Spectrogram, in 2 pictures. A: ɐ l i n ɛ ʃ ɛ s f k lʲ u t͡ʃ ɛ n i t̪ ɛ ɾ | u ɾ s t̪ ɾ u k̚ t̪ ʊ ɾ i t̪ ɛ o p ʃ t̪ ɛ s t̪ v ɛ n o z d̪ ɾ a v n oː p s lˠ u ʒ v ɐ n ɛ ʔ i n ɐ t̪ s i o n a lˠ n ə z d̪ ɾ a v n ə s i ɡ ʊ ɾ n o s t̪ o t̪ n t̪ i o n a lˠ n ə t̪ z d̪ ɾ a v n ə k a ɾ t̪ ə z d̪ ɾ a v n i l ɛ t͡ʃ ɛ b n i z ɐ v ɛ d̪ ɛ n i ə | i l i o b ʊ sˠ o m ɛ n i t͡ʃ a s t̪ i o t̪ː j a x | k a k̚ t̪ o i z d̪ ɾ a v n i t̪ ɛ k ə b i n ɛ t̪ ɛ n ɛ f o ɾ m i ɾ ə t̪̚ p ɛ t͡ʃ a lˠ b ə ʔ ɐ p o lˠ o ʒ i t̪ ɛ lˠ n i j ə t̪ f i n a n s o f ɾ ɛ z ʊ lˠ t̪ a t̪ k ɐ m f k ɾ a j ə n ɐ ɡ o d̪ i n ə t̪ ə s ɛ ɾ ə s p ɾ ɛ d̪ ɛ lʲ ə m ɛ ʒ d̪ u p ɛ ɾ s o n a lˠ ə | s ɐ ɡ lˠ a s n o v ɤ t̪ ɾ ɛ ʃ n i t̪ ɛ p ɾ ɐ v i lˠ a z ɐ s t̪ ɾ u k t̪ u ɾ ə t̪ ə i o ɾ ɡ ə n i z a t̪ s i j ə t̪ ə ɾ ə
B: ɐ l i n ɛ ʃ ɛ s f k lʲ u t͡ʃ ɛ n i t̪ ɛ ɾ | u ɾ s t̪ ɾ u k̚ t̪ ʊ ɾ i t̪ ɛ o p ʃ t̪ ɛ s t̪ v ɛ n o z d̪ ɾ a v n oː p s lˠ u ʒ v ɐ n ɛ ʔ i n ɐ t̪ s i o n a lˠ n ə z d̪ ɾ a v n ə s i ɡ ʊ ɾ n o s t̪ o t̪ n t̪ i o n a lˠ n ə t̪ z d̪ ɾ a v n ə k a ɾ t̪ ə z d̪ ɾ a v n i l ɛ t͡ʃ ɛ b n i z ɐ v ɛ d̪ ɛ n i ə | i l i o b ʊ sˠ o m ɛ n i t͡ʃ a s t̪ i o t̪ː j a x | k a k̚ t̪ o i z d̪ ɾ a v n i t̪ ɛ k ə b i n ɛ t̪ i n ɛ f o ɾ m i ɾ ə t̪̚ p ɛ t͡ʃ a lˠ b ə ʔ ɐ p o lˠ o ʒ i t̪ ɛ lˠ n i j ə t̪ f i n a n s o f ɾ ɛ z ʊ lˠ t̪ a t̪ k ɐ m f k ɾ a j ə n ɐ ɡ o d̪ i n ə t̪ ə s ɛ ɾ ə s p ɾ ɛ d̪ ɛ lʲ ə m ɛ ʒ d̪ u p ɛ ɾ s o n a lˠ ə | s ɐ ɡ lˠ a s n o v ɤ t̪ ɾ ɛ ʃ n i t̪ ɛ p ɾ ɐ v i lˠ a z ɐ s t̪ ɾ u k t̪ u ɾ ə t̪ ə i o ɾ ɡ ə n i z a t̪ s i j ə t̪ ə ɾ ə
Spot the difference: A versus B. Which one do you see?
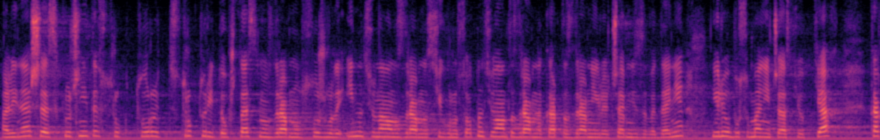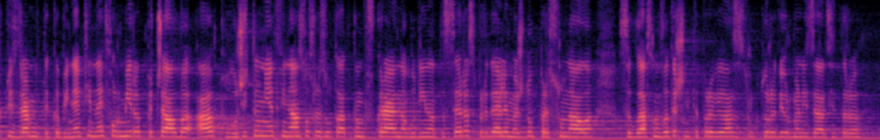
B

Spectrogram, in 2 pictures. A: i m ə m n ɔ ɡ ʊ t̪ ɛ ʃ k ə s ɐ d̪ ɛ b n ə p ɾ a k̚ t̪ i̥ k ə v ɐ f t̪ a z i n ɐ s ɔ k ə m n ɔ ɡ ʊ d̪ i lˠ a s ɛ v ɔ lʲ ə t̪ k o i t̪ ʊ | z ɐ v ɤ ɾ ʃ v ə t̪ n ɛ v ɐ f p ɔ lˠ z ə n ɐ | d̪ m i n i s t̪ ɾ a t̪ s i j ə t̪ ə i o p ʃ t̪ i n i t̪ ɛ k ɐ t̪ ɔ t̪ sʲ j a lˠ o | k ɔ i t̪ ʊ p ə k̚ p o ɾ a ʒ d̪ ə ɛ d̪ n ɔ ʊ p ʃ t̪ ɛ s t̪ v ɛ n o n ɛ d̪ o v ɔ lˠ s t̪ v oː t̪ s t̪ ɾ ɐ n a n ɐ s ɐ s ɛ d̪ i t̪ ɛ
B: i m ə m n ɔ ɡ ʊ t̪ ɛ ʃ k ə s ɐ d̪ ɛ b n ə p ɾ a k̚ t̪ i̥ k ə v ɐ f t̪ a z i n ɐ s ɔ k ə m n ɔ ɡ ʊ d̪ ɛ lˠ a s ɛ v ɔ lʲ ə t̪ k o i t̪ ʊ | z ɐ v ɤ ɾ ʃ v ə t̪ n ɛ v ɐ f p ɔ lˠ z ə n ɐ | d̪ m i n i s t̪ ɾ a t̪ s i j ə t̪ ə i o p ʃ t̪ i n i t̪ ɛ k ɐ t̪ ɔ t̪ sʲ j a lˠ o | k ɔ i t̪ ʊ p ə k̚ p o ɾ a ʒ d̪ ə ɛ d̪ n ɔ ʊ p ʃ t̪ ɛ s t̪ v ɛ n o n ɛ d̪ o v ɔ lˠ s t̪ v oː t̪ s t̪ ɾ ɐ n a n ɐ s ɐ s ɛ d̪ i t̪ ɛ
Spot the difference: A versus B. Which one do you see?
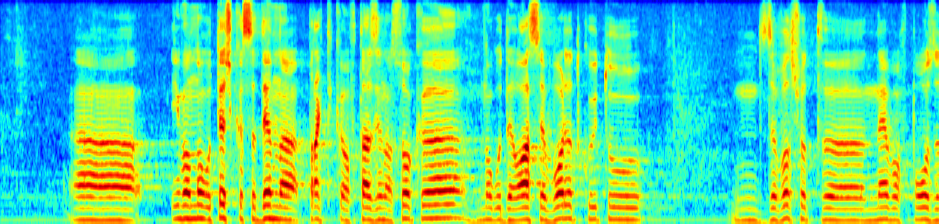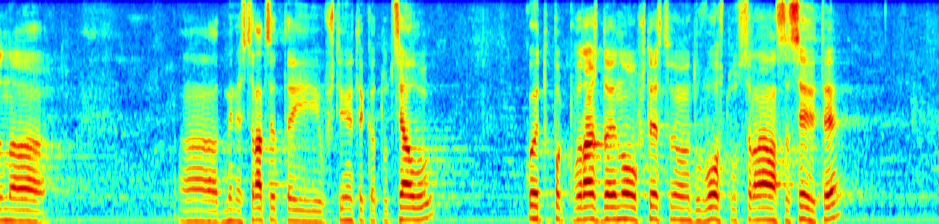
B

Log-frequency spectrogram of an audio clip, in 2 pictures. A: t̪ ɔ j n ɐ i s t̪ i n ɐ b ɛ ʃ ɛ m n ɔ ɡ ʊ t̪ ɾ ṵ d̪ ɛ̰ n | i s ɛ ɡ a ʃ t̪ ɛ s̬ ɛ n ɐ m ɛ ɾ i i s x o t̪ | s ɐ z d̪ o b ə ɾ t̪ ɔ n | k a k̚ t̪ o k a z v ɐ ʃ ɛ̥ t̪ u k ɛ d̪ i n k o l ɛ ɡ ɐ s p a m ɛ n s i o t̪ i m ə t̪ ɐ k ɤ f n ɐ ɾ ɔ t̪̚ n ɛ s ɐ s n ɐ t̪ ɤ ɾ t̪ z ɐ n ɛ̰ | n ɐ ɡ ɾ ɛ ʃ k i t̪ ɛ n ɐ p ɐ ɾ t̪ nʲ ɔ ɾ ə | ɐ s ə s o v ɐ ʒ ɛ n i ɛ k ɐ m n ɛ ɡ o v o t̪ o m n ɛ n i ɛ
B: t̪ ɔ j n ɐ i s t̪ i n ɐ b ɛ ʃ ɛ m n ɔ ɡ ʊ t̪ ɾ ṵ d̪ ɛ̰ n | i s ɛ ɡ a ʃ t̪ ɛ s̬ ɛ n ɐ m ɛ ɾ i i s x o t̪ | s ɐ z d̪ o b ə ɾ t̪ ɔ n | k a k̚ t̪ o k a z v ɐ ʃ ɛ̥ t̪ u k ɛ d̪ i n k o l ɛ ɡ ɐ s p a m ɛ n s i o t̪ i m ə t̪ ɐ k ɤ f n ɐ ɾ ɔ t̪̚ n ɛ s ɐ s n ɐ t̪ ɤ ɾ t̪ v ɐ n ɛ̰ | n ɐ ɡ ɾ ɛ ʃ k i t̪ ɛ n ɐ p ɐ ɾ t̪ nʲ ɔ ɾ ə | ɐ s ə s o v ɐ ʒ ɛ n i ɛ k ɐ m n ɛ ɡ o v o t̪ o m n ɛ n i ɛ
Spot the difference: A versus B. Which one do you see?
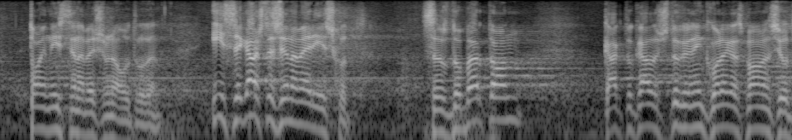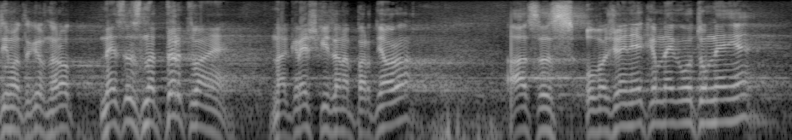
B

